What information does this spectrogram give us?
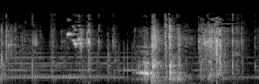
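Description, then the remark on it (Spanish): A door being opened, with a few clicks and rattles of the handle and lock and a short high squeak, then two louder scraping bursts as it swings. “Abrimos la puerta.”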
